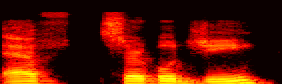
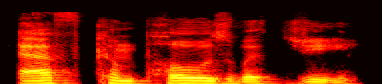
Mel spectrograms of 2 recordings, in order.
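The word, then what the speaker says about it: f∘g: but we don't say F Circle G it's or fog it looks like the word fog F composed with g so F composed with g is how you pronounce this so the composition of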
